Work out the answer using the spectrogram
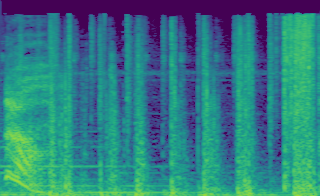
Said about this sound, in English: We hit the first corner of the stairs with a thud. We wrestled more until we rolled down the next section. I hit the next corner.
